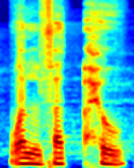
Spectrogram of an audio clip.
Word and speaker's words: والفتح: ওয়ালাম জবর ওয়াল, ফাতা জবর ফাত, হা পেশ হু, ওয়াল ফাত হু। এখানে যদি থামি তাহলে উচ্চারণটা হবে ওয়াল ফাত। দেখুন ওয়াল ফাত, ফাত বলার পর হা অক্ষরের একটা পূর্বাভাস উচ্চারণ হবে, ওয়াল ফাত, এভাবে ওয়াল ফাত।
